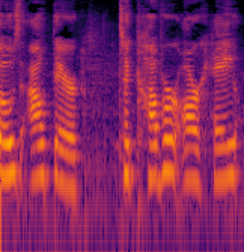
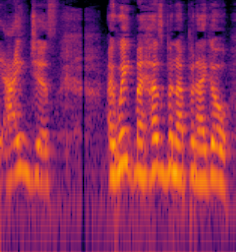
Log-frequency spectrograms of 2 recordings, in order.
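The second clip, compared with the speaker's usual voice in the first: ordinary talk, nothing marked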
